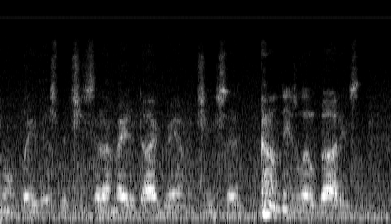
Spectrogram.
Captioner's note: coughs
